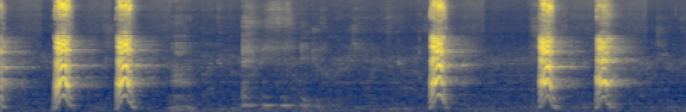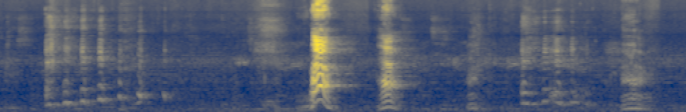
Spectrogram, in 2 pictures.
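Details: A Golden Retriever puppy learning to bark gives sharp, high barks in uneven bursts, with a person speaking between them.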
